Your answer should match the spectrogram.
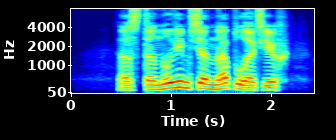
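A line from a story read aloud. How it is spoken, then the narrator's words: Cold reply. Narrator (Russian): холодно ответил я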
